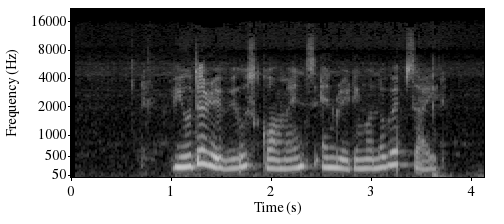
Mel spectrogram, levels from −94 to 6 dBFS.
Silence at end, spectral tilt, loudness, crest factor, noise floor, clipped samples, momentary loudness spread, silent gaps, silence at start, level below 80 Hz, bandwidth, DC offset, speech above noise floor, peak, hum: 0.45 s; -5.5 dB/octave; -27 LUFS; 16 dB; -63 dBFS; under 0.1%; 11 LU; none; 0.7 s; -58 dBFS; 15 kHz; under 0.1%; 37 dB; -12 dBFS; none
